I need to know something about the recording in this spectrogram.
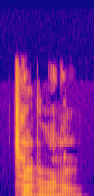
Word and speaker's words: Tuggeranong: Is it Tuggeranong? That's pretty good, actually.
